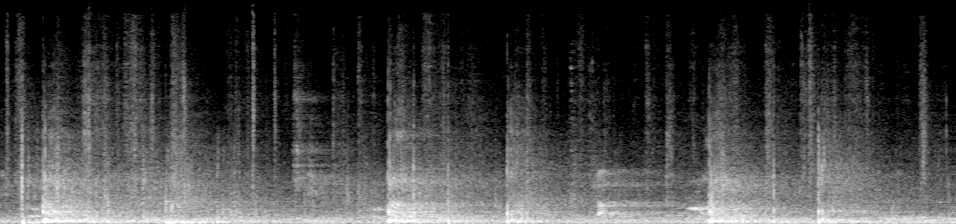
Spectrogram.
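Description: Rackets strike a ball back and forth in a large echoing hall.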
